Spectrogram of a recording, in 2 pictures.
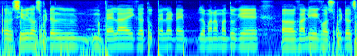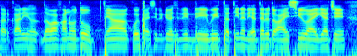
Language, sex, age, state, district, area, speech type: Gujarati, male, 18-30, Gujarat, Aravalli, urban, spontaneous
